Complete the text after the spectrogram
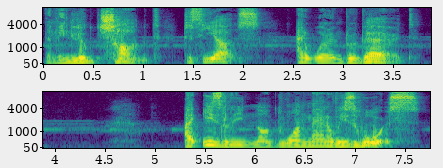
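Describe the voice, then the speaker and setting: A man reading a scripted story aloud as a teacher, with dramatic, deliberate phrasing. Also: on the low side, darkish tone, breathy edge.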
